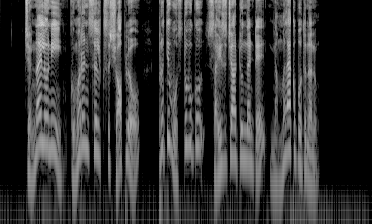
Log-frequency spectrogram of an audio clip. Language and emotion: Telugu, surprised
